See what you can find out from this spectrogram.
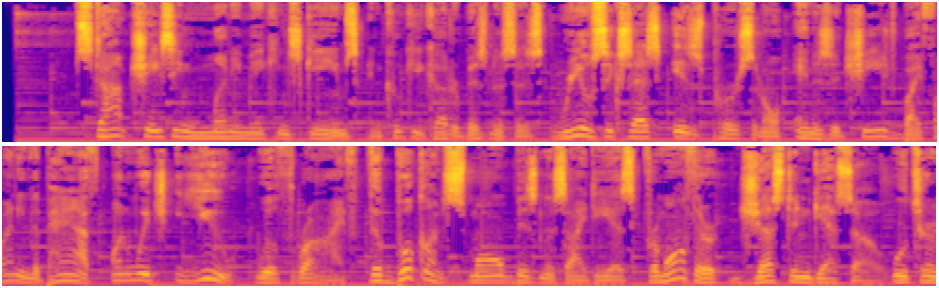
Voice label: Radio Announcment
